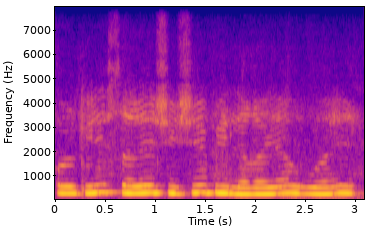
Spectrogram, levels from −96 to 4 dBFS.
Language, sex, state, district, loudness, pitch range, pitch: Hindi, female, Arunachal Pradesh, Papum Pare, -11 LUFS, 270-295 Hz, 285 Hz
